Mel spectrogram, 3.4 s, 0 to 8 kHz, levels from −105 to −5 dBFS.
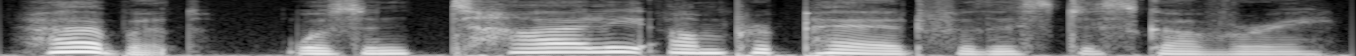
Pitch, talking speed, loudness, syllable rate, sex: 165 Hz, 125 wpm, -19 LUFS, 5.8 syllables/s, female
